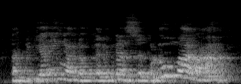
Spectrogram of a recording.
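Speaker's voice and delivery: ordinary talk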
